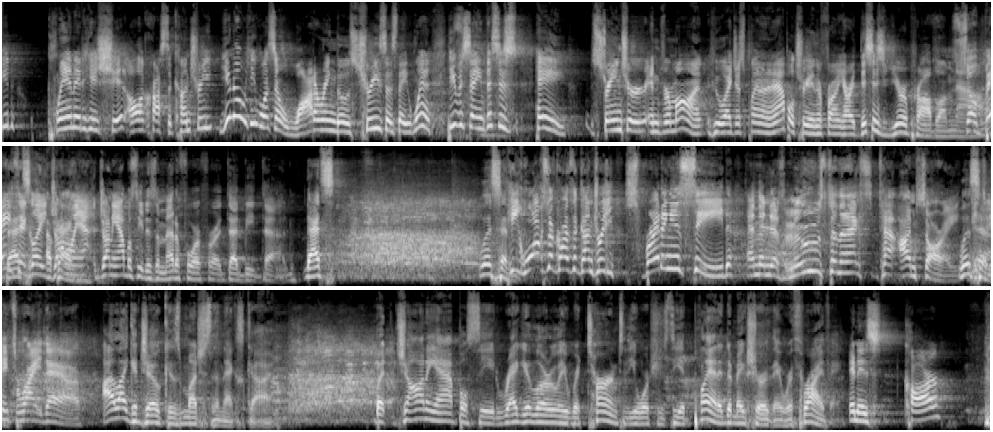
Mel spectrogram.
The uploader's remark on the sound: Live from the Masonic Lodge at the Hollywood Forever Cemetery!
